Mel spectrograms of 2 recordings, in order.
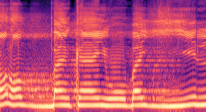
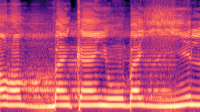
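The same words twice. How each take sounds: Both takes have the same delivery.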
